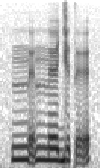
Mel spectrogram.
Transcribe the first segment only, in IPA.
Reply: nː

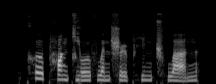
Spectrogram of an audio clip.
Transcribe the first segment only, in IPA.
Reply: kʰ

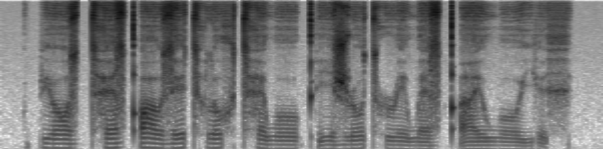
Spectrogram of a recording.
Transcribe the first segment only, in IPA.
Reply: pʲ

